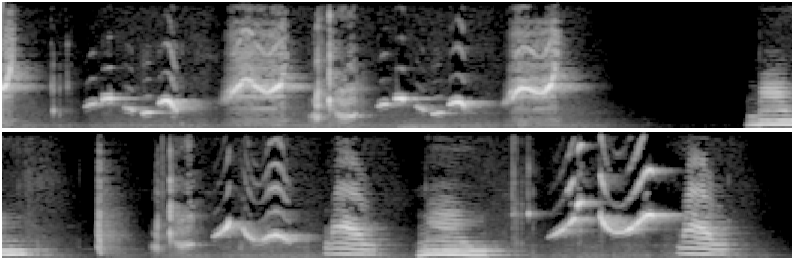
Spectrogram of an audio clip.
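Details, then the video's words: Talking parrot in a steady run of varied vocal imitation: quick slurred whistles and bent, wavering tones mixed with harsher harmonic speech-like syllables, a brief silent pause midway, then more rising whistles and voice-like phrases. "parrot talking 🐦. talking parrot 🐦."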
